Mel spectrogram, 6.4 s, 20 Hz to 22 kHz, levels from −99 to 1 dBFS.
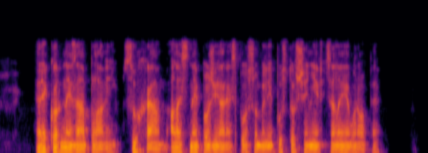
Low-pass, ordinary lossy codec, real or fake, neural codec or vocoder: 7.2 kHz; Opus, 24 kbps; fake; codec, 16 kHz, 8 kbps, FunCodec, trained on LibriTTS, 25 frames a second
